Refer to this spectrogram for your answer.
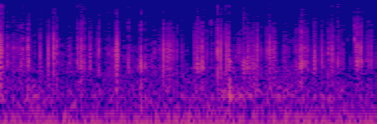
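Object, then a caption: Handmade ceramic rattle ball. A round, multi-colored ceramic spirit ball rattle, handmade in a ceramics class, is gently shaken. It gives a quiet, continuous run of soft, bright rattling clicks over a steady low hum.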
